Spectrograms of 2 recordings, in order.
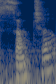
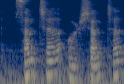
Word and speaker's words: saucha: And so the first of the niyamas was saucha or shaucha, pronounced differently by different people.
